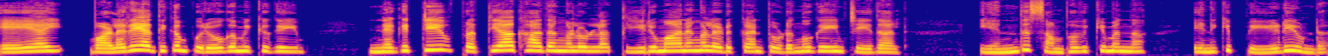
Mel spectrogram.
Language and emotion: Malayalam, fearful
